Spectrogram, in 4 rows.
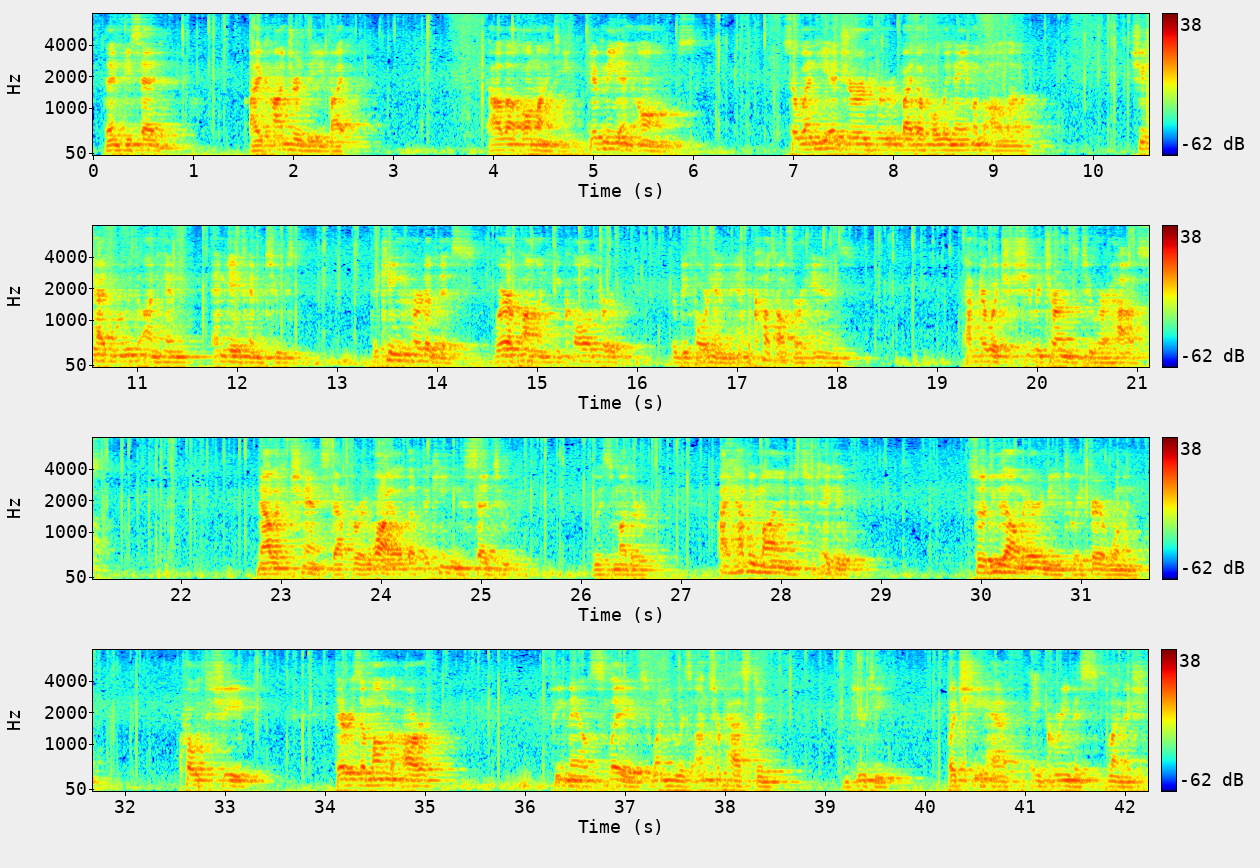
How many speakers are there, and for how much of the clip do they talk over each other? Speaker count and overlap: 1, no overlap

